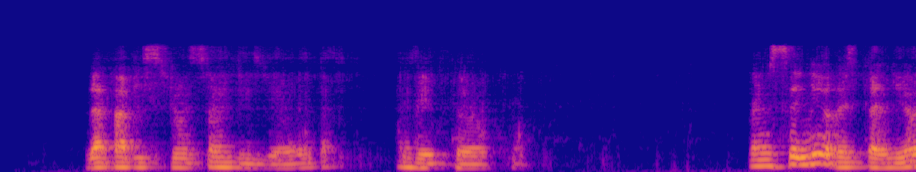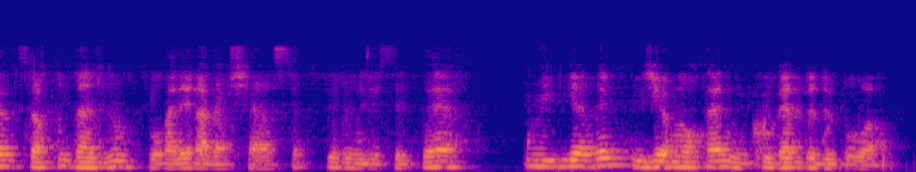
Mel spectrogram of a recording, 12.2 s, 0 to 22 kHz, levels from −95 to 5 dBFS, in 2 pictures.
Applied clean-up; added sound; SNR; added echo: neural mask model DeepFilterNet 3.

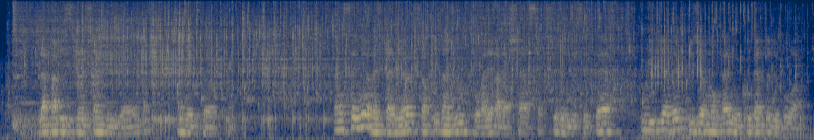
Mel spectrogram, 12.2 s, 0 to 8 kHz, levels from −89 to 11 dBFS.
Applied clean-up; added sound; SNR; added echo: none; Toilet flush; 8 dB; reverberation time 0.8 s.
